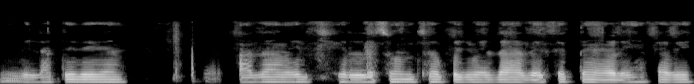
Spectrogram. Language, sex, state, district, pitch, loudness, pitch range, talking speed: Hindi, male, Chhattisgarh, Raigarh, 115 Hz, -17 LUFS, 110-115 Hz, 105 wpm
